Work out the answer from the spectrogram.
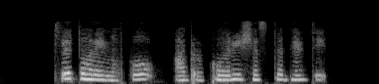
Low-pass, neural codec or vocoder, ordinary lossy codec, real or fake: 19.8 kHz; codec, 44.1 kHz, 0.9 kbps, DAC; AAC, 24 kbps; fake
